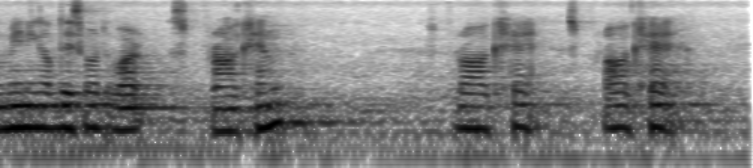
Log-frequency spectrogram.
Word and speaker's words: Sprache: And the correct pronunciation will be sprache, because the words ending with letter E gives the sound of A, right?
